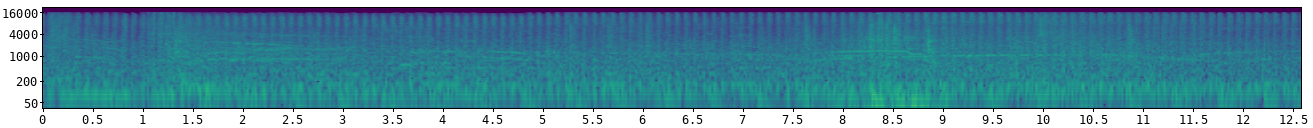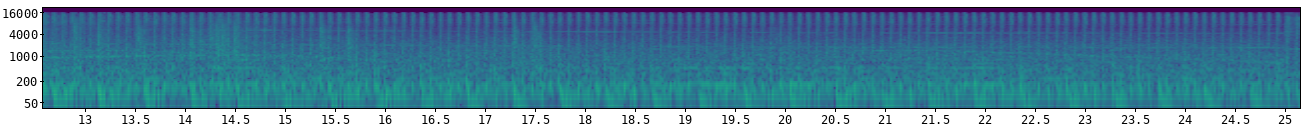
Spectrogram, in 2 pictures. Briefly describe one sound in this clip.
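A helicopter's rotor thumps steadily and loudly throughout.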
